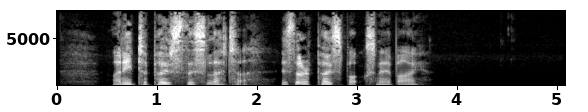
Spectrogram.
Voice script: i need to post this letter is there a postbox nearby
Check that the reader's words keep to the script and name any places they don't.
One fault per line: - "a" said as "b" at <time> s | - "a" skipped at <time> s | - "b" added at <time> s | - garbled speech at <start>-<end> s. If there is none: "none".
none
